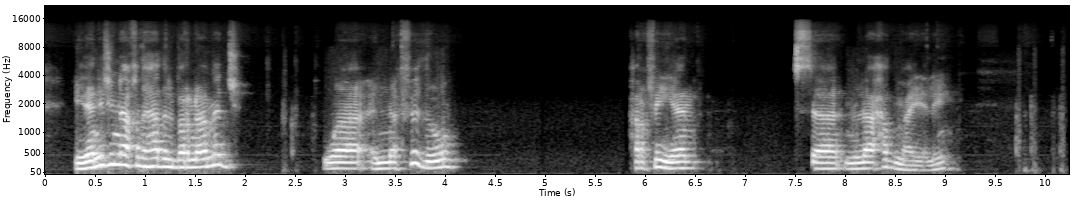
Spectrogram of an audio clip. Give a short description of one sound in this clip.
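A man explains calmly through an online call, in short bursts with pauses.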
